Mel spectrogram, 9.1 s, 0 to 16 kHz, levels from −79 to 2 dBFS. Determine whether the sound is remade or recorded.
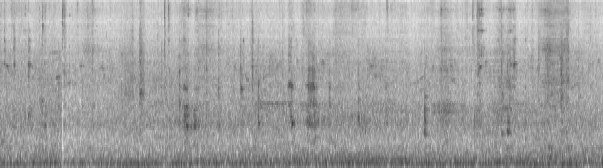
recorded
